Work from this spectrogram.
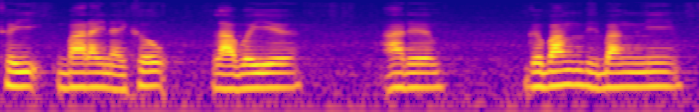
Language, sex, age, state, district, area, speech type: Bodo, male, 18-30, Assam, Kokrajhar, rural, spontaneous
